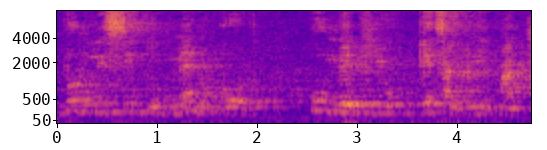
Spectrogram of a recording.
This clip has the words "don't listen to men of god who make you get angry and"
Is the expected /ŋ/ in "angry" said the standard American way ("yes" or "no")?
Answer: no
